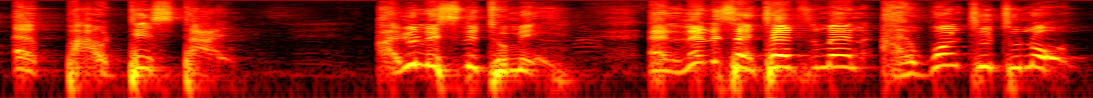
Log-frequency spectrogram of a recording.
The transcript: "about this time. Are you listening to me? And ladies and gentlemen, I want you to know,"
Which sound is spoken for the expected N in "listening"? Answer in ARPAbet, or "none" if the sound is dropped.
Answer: N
